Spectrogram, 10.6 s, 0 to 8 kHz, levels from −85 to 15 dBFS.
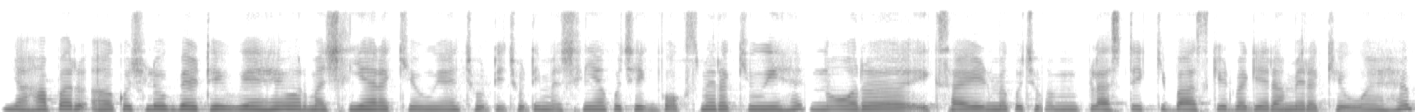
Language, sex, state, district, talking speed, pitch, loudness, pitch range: Hindi, female, Chhattisgarh, Kabirdham, 200 wpm, 225 Hz, -38 LUFS, 220-235 Hz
